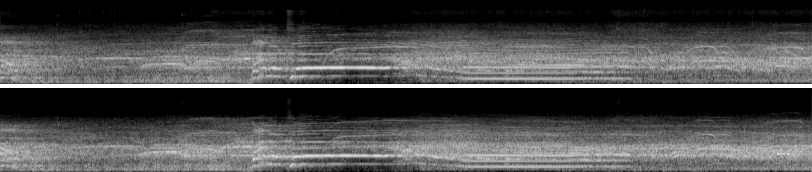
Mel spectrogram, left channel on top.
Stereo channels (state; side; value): normal; both; correlation 0.10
